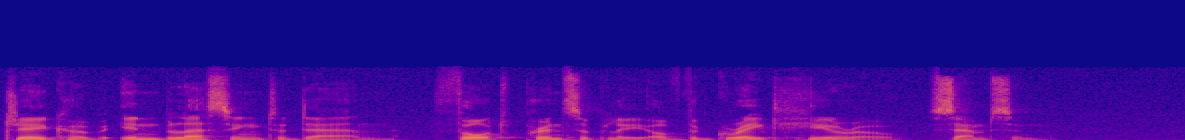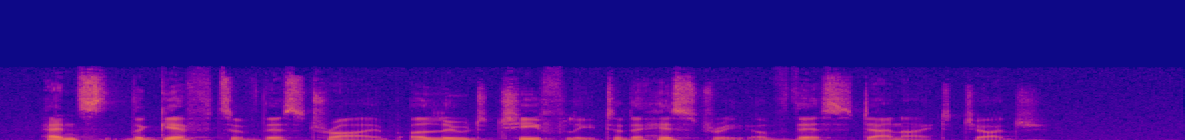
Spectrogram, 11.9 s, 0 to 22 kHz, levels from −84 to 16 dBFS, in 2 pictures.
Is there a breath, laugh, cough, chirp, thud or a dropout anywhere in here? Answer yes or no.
no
